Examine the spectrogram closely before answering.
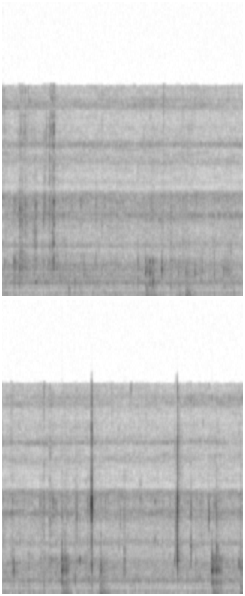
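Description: Thick cassava-flour porridge simmering and bubbling in a steel pot while a silicone spatula stirs it. Soft pops and knocks come now and then over the steady bubbling.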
